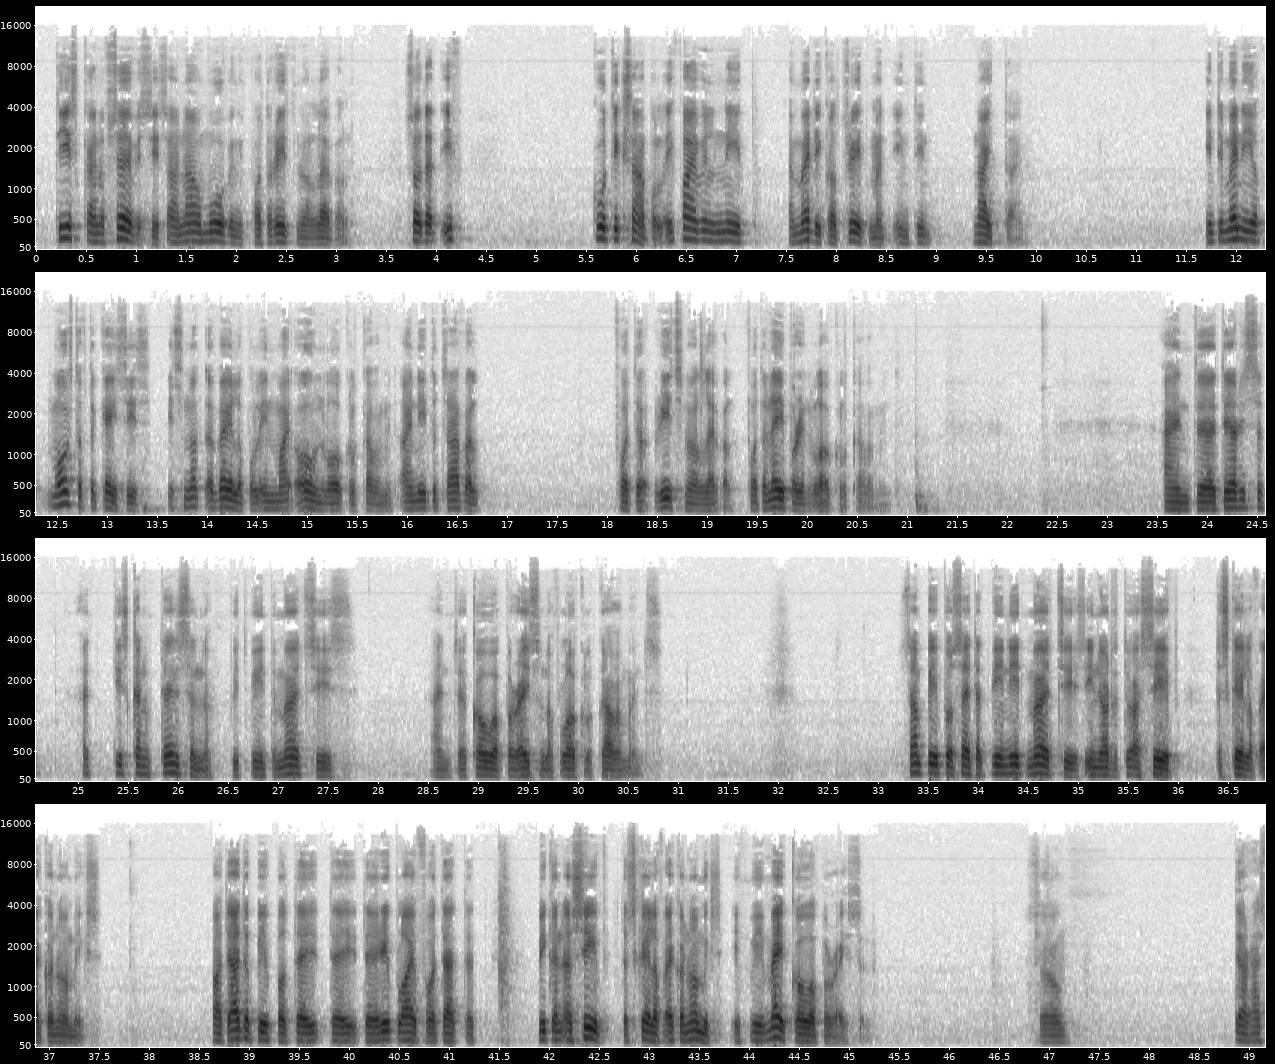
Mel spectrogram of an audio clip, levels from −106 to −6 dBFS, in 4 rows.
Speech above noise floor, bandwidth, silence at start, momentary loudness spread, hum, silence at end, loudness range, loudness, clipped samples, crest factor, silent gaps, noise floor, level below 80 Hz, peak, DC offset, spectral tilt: 41 dB; 15 kHz; 0.2 s; 15 LU; none; 0 s; 9 LU; -29 LUFS; under 0.1%; 26 dB; none; -69 dBFS; -64 dBFS; -4 dBFS; under 0.1%; -5 dB/octave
